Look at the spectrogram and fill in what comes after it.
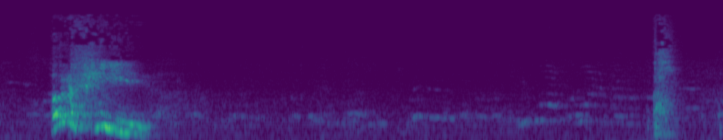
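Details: One of four girls sneezes with a loud, drawn-out sneeze, then quiet voices, then a second, shorter sneeze: sneezing.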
